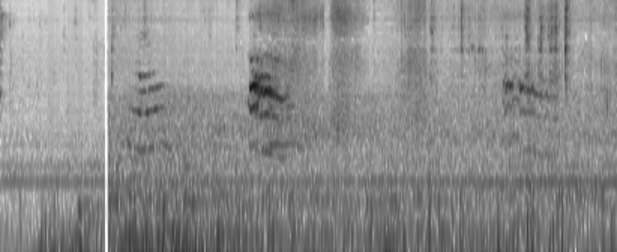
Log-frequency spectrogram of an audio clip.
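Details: Street cats in a family group gathered around food, mewing: a soft meow, then a louder, wavering meow over a burst of rustling noise, and a short final meow, with a steady low hum throughout.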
